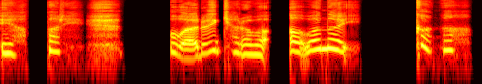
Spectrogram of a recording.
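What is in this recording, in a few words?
retire, Japanese; melody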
